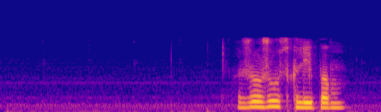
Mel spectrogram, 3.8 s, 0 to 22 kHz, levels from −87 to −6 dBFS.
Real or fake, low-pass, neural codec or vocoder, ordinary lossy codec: fake; 5.4 kHz; vocoder, 44.1 kHz, 128 mel bands every 512 samples, BigVGAN v2; MP3, 32 kbps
